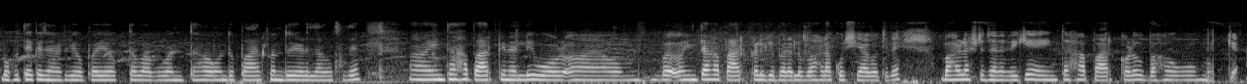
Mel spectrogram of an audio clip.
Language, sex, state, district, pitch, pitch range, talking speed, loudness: Kannada, female, Karnataka, Dharwad, 205 Hz, 200-215 Hz, 100 wpm, -17 LUFS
